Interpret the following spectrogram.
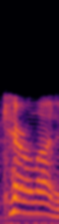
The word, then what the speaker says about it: Karolina: you're all just saying like the author himself says Carolina so it's Carolina yo um but yeah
